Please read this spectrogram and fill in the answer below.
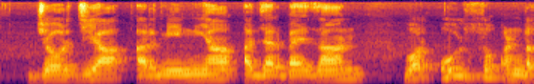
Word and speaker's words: tsar: 1914 jar, note TSAR, इसमें T silent है, okay. सो जार बोला जाएगा।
